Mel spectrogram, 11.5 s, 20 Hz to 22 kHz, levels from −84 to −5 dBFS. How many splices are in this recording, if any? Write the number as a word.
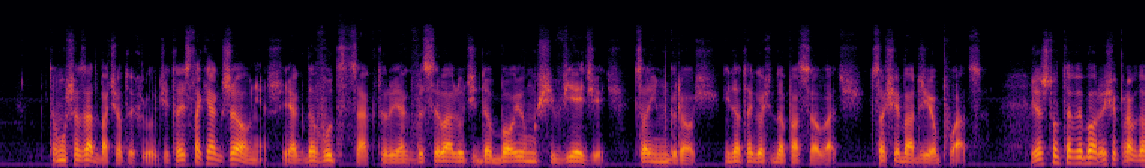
two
